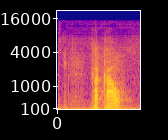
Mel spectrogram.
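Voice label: "cacao", Dutch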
